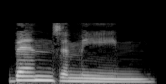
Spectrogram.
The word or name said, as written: benzamine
